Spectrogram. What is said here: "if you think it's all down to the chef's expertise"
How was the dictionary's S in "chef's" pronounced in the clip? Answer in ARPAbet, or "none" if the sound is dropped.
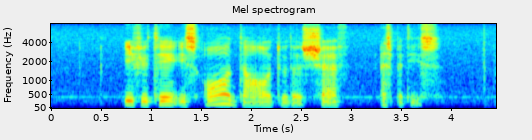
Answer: none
